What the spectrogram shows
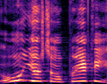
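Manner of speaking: terrible put-on Indian accent, very high and loud. Retelling compliments from random strangers in her DMs: bad Indian accent. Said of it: "That was a terrible accent".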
